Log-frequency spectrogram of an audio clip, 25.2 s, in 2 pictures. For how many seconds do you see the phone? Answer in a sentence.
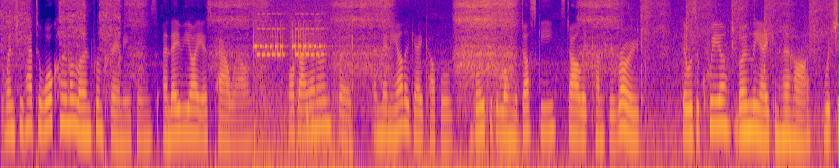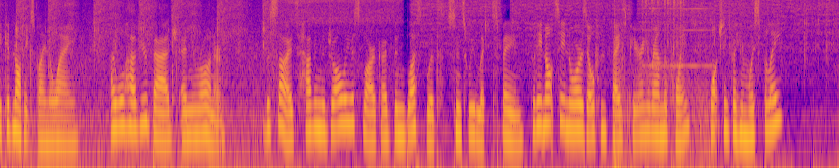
The phone can be heard for 3 seconds in total.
